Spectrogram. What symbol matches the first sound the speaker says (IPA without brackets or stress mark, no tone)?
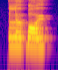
l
